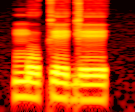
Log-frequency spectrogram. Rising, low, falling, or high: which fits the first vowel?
low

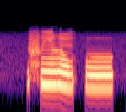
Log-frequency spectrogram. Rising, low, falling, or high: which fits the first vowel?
high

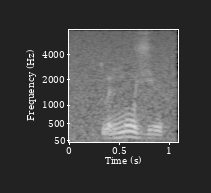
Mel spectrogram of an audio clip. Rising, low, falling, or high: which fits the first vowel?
low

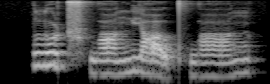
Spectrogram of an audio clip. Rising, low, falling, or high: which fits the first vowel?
falling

